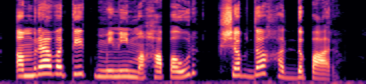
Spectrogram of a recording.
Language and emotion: Marathi, neutral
